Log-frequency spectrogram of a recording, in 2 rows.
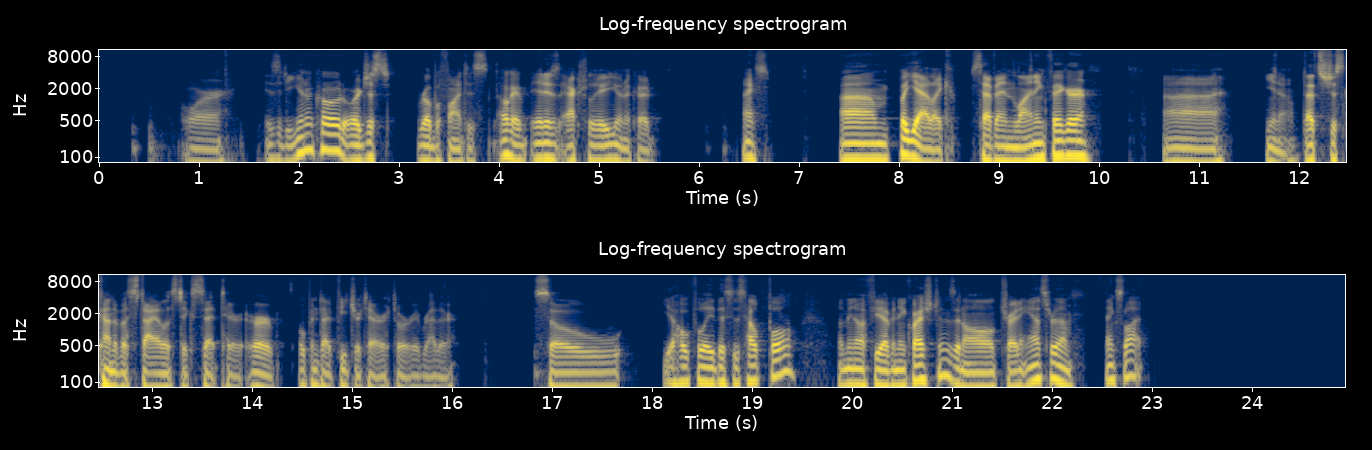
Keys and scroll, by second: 1.3 super+i.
